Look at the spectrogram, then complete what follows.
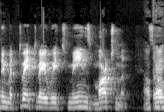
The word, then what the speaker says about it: Matwetwe: But getting back to your outfitting business there, and correct me if I'm wrong, but it's pronounced Matwetwe. Is that perfect? You're one of few that knows how to pronounce that.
